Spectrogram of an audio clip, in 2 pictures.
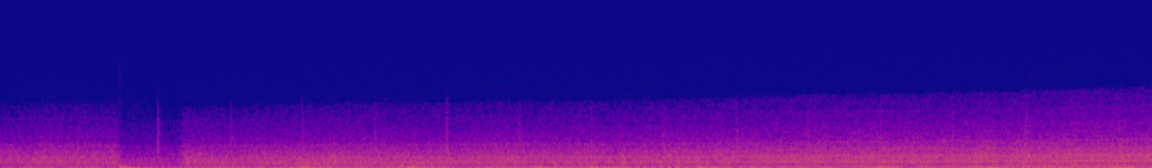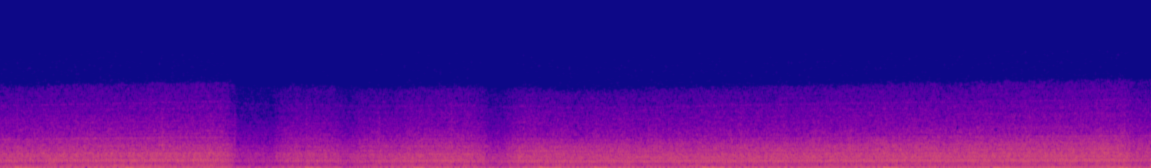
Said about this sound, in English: I'm busy driving fast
